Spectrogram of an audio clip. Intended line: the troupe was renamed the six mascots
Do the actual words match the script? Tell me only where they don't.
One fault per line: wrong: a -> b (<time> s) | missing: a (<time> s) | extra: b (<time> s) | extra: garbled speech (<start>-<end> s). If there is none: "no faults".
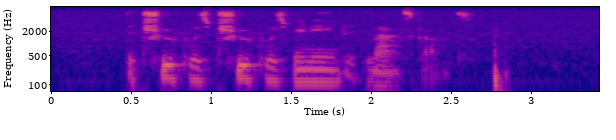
extra: troupe was (1.0 s)
missing: six (2.0 s)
